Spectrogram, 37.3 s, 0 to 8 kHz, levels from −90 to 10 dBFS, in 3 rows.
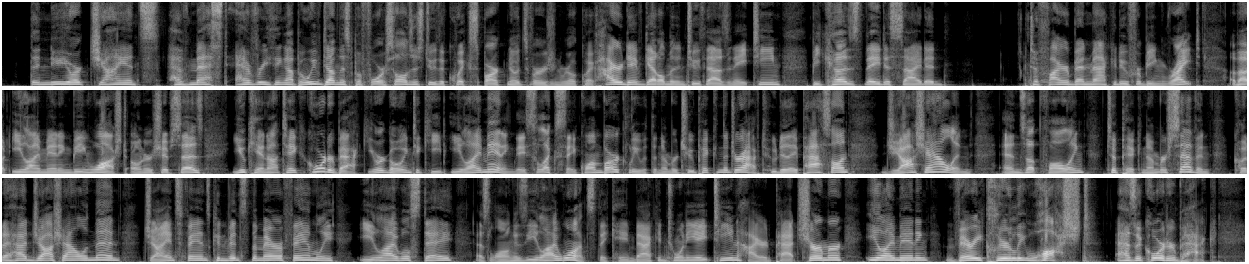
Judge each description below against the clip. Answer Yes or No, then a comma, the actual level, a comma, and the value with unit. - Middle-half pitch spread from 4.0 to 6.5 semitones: Yes, average, 4.9 semitones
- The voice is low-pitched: No, medium, 155 Hz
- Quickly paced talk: No, average, 190 wpm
